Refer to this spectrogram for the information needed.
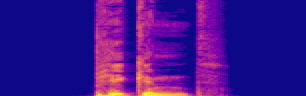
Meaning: present participle of picken
- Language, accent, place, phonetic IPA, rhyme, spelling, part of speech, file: German, Germany, Berlin, [ˈpɪkn̩t], -ɪkn̩t, pickend, verb, De-pickend.ogg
